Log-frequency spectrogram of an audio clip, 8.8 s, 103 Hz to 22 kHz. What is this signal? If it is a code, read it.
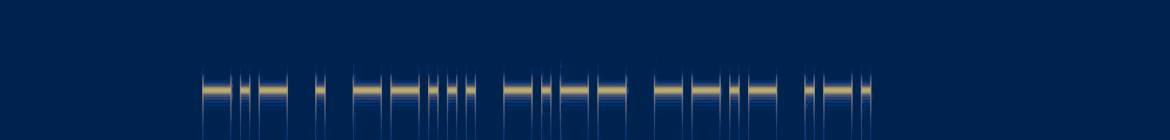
Morse code, heard as a keyed tone, about 17 wpm, 700 Hz. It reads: KE7YQR
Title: USA Call Signs - 6 Characters - Repeated 2x - 17wpm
